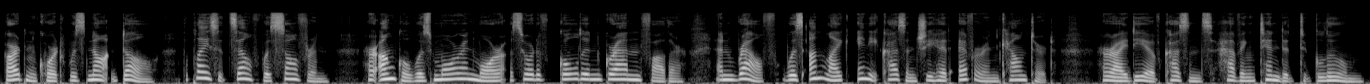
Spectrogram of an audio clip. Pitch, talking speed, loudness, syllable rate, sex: 195 Hz, 160 wpm, -19 LUFS, 5.0 syllables/s, female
